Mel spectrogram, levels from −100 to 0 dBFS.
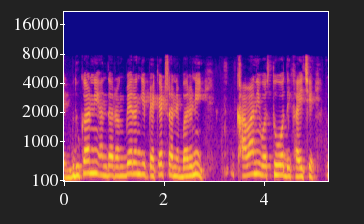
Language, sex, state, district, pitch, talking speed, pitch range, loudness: Gujarati, female, Gujarat, Valsad, 225 Hz, 115 wpm, 210-245 Hz, -12 LUFS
